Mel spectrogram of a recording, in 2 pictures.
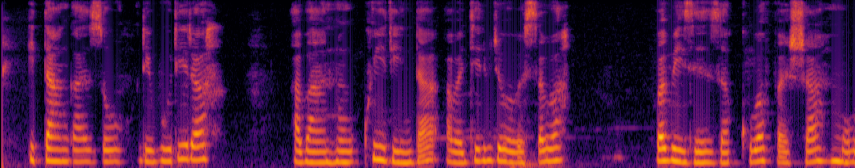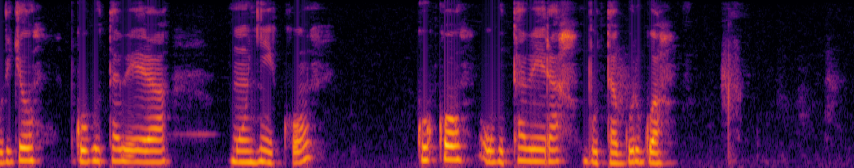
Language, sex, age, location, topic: Kinyarwanda, female, 18-24, Kigali, government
